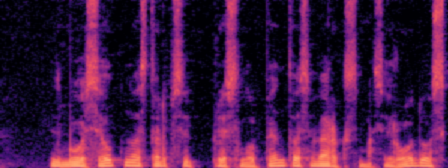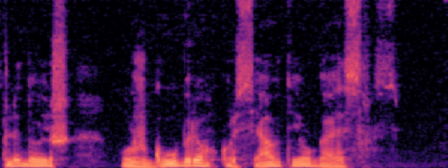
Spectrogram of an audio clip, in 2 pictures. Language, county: Lithuanian, Marijampolė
